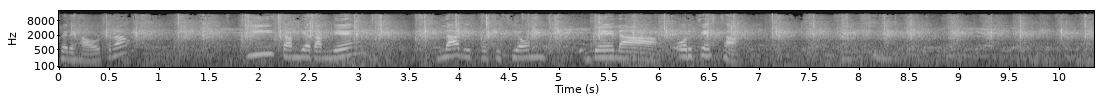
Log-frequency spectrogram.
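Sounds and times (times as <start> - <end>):
speech: 0.0 - 1.0, 1.9 - 7.0
audience applause: 0.1 - 10.3.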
